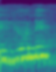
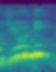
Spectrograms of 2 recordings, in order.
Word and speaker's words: unique: Dennis is a simple man with a unique point of view. I have told why it will be a before unique, a before uniform. Why? Because we pronounce it U, which is a consonant sound.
